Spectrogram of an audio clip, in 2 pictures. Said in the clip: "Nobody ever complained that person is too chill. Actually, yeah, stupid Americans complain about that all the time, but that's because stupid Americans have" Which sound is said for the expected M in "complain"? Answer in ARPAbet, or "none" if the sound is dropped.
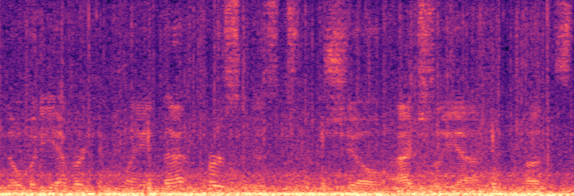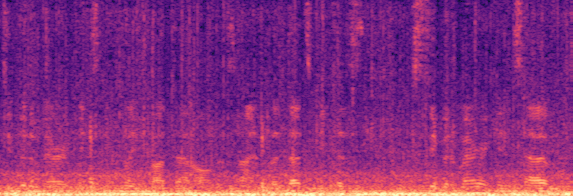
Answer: none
